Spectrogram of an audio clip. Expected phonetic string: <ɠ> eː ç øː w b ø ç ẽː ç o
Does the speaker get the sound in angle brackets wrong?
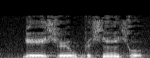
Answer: no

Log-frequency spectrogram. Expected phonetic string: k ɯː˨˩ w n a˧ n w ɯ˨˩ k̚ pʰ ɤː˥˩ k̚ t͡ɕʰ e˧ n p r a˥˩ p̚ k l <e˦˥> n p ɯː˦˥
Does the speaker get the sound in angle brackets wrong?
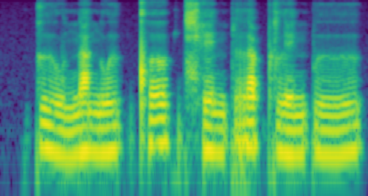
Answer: no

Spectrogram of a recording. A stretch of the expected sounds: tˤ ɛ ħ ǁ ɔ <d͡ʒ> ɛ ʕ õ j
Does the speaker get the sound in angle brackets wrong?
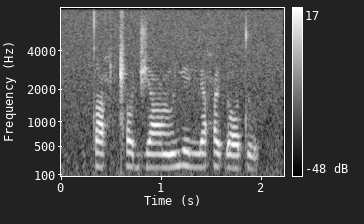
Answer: no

